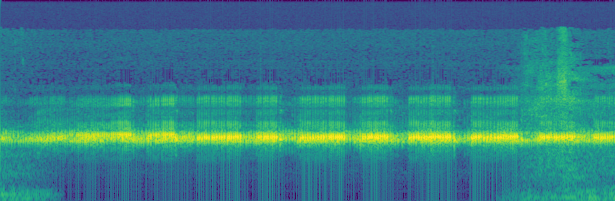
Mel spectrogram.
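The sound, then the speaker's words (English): A natterjack toad's loud, rapid rattling trill churns on steadily for several seconds, continuous, with faint pulsing in its rhythm and a brief rustle near the end. “telling us all about the natterjack toad. Do you want to hear him again? Let's have a listen.”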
